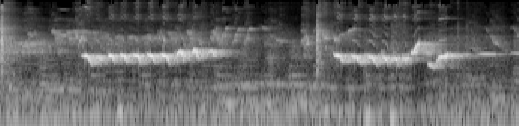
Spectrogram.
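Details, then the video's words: White-rumped shama song used as a lure to prompt other shamas to sing: two loud whistled phrases holding steady near one pitch with a fast rippling warble, the second ending in a rising flourish, over a low background hum. "pancingan murai batu agar cepat bunyi"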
